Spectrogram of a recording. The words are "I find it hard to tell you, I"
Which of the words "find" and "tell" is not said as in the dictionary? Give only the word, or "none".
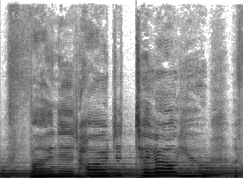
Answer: none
